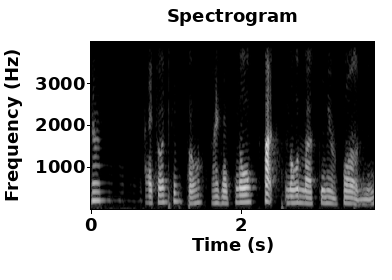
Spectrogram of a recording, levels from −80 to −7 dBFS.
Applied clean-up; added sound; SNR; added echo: neural mask model DeepFilterNet 3.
